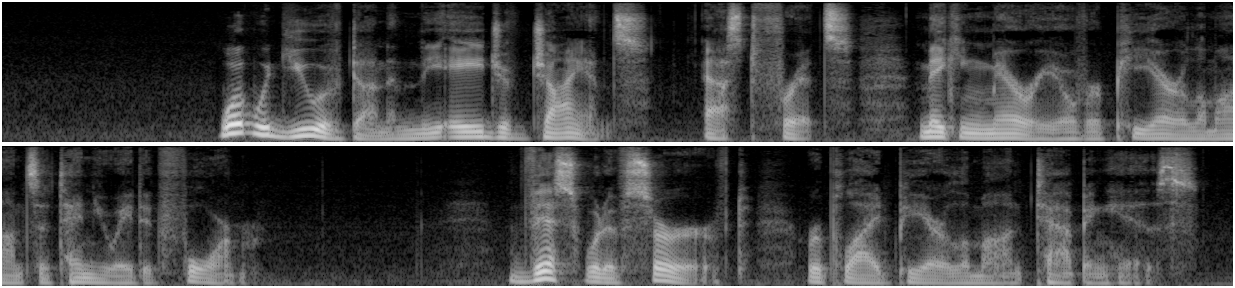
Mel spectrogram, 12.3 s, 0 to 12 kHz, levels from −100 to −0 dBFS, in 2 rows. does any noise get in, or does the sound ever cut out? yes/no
no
